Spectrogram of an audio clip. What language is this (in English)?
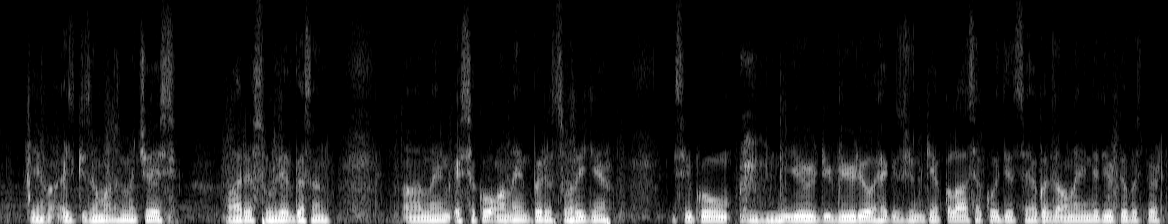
Kashmiri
